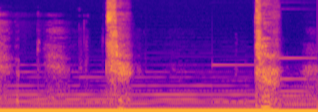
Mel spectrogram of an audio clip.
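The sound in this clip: Two short explosive sneeze or cough bursts from someone with allergies, spaced about a second apart, rising sharply over a steady tonal background.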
